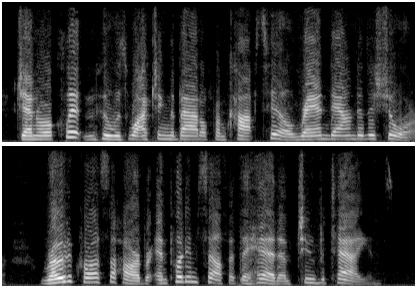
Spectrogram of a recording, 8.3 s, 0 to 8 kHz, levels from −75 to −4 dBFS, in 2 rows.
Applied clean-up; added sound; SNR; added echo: none; none; none; none.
